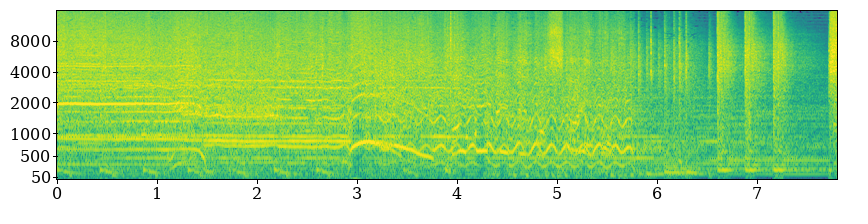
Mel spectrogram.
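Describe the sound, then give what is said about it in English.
A loud audience erupts in screaming, whooping and cheering in praise of God one morning, many voices overlapping in a dense, sustained roar that tapers into scattered shouts near the end. “Somebody scream.”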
